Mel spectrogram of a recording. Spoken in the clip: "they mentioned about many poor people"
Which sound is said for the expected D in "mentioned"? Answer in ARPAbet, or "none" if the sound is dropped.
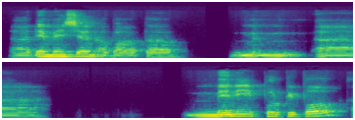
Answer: none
